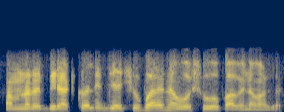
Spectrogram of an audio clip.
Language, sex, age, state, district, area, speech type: Bengali, male, 18-30, West Bengal, Uttar Dinajpur, urban, conversation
